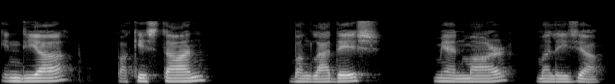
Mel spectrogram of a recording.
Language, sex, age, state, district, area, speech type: Manipuri, male, 18-30, Manipur, Bishnupur, rural, spontaneous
